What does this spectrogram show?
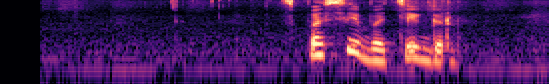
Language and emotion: Russian, positive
